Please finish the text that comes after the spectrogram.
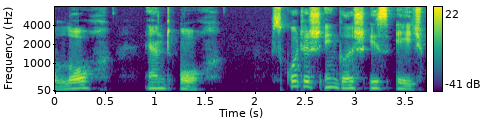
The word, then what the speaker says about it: Loch: as a strong tap another unique Scottish sound is ha pronounced in a small number of specifically Scottish words for example Loch and Scottish English is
